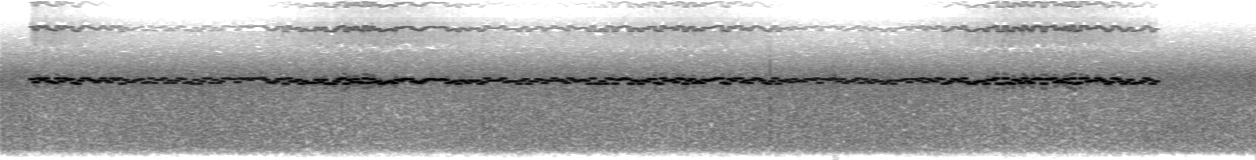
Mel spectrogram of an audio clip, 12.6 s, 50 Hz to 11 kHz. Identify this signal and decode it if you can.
Multi-tone FSK (Olivia or MFSK type), about 250 Hz wide, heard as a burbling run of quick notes, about 31.25 baud, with radio static and fading.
